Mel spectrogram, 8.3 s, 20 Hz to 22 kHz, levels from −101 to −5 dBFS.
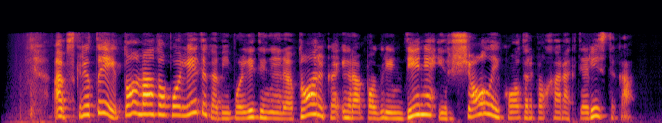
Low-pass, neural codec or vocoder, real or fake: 7.2 kHz; codec, 16 kHz, 2 kbps, FreqCodec, larger model; fake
